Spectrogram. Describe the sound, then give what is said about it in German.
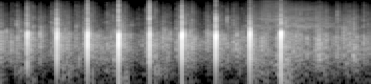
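Steady, rhythmic clapping to welcome the viewers and listeners one morning, about nine sharp claps at an even beat, clear, with only a faint background hum between them and no talking. “Lass uns Sie herzlich willkommen heißen heute Morgen.”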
